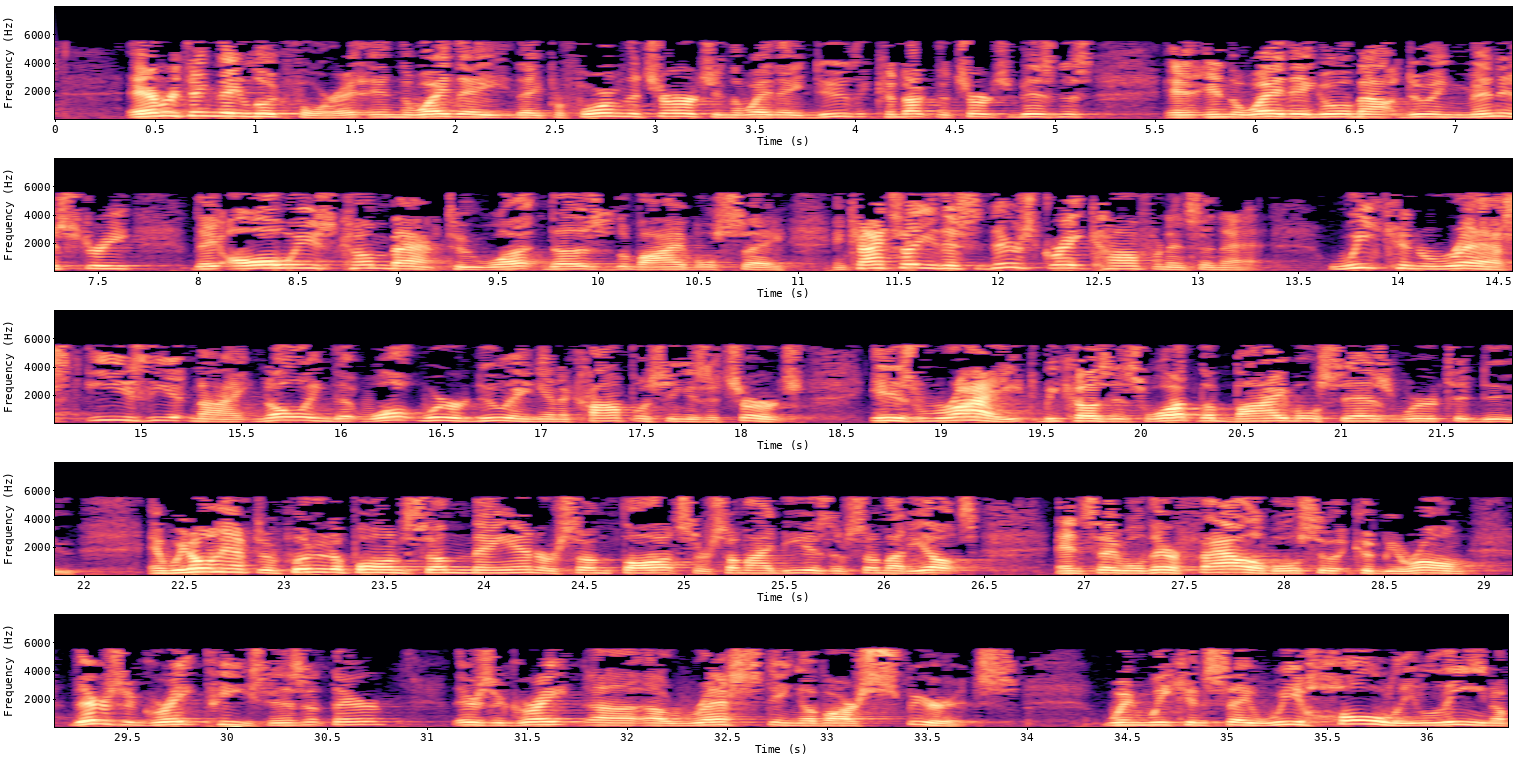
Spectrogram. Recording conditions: large echoing room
